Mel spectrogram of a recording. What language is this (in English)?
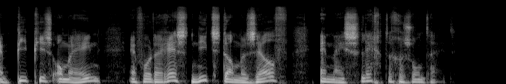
Dutch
